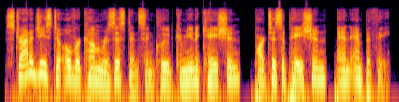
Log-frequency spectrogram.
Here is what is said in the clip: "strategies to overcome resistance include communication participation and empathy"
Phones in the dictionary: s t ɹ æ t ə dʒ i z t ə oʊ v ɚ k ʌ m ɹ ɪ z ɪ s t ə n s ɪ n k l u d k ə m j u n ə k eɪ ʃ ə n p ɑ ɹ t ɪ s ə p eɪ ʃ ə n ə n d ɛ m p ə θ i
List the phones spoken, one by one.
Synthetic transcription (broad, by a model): s t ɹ æ t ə dʒ i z t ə oʊ v ɚ k ʌ m ɹ ɪ z ɪ s t ə n s ɪ n k l u d k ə m j u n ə k eɪ ʃ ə n p ɑ ɹ t ɪ s ə p eɪ ʃ ə n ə n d ɛ m p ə θ i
